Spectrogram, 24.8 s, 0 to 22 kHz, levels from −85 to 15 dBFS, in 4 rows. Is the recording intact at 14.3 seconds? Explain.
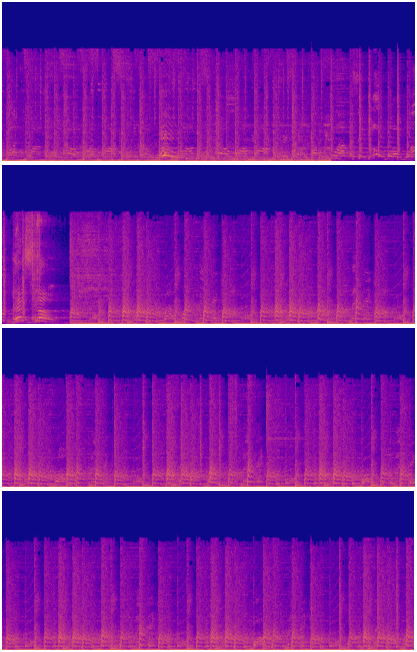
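Yes, the audio is intact at 14.3 seconds, with no dropout, click, distortion or other fault heard at that point.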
